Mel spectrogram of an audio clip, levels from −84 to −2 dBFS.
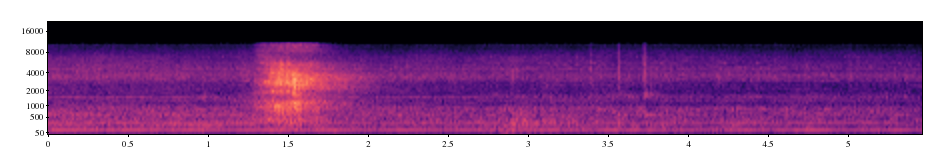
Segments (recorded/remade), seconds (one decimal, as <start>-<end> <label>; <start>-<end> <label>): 0.0-0.9 recorded; 0.9-1.8 remade; 1.8-2.7 recorded; 2.7-5.5 remade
